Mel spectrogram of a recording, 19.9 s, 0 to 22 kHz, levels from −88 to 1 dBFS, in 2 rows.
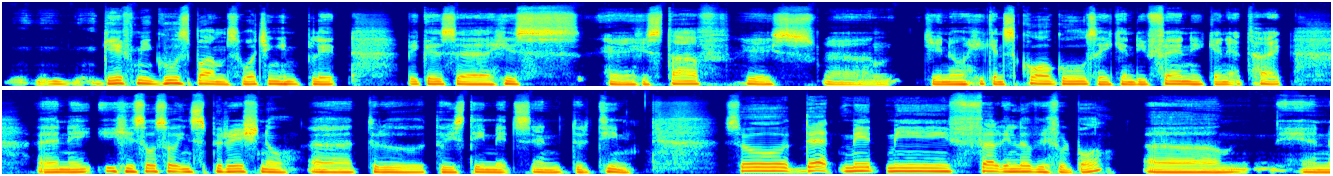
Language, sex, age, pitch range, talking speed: English, male, 30-49, 110-135 Hz, 150 wpm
